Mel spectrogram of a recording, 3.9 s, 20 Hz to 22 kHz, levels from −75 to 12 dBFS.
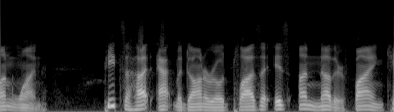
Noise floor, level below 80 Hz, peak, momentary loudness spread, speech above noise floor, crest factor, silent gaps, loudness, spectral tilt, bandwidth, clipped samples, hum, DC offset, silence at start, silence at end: -40 dBFS; -40 dBFS; 0 dBFS; 5 LU; 23 dB; 18 dB; none; -18 LUFS; -9 dB/octave; 6.4 kHz; under 0.1%; none; under 0.1%; 0 s; 0 s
